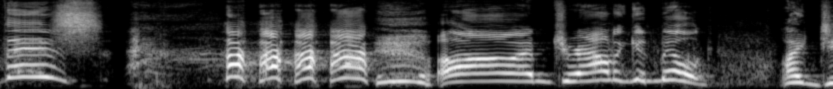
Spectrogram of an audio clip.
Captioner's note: laughs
